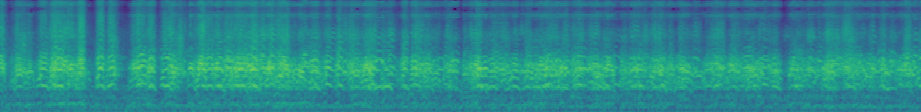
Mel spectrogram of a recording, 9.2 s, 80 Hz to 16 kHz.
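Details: Many barnacle geese heard through fog at Savonlinna's Niittylahti on 2 October 2011, a loud unbroken babble of yapping honks from the whole flock, with a few sharper individual calls standing out early on.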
